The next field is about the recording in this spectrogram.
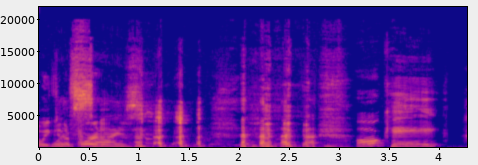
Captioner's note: both laugh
